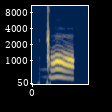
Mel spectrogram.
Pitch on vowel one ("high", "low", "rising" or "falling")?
falling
